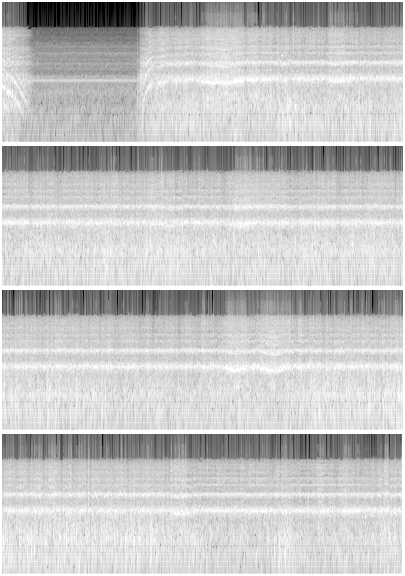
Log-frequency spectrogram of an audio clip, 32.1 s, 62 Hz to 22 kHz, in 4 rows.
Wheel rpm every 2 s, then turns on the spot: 20, 110, 230, 230, 230, 230, 230, 230, 230, 230, 230, 230, 230, 230, 230, 230.
none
